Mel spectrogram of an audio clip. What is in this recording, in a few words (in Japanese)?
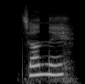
じゃあね, kawaii voice; ASMR; 挨拶; 1200 kawaii voice!!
